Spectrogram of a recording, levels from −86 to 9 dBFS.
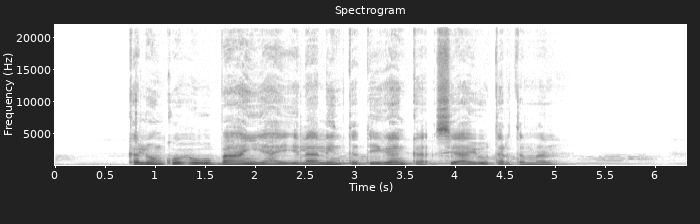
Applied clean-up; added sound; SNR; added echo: none; Guitar; 17 dB; none.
